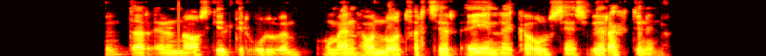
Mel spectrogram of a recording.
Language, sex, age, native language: Icelandic, male, 40-49, Icelandic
